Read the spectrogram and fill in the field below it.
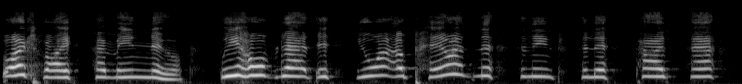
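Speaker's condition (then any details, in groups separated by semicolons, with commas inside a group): Cerebral palsy; adult, 24 years old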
